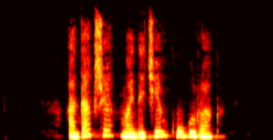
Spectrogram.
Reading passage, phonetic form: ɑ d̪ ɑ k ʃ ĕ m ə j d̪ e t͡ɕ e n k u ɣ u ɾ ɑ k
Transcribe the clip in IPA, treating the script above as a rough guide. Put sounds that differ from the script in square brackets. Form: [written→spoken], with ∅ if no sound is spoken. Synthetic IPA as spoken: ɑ d̪ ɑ k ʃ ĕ m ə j d̪ e t͡ɕ e [n→m] k u ɣ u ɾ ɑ k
